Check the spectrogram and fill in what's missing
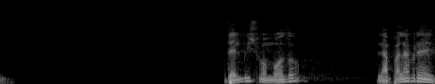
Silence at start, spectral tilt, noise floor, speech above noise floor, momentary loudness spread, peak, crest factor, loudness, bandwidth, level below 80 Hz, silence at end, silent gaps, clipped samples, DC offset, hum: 0 s; -7 dB/octave; -84 dBFS; 52 dB; 12 LU; -14 dBFS; 22 dB; -34 LUFS; 8.2 kHz; -50 dBFS; 0 s; 1.51-1.66 s; under 0.1%; under 0.1%; none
